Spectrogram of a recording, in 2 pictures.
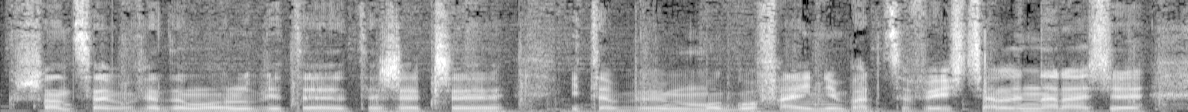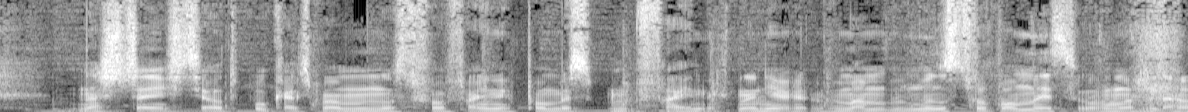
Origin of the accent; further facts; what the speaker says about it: Ząbki, Masovian Voivodeship, Poland; also born or lived in Warsaw; Ząbki, tam się wychowałem, urodziłem się w Warszawie, ale całe życie praktycznie młodzieńcze spędziłem w Ząbkach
